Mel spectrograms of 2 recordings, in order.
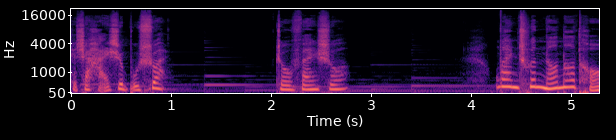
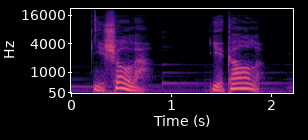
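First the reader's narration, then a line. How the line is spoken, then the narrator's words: Faint gentle smile. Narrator (Chinese): 周帆 还是像从前一样淡淡的笑着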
